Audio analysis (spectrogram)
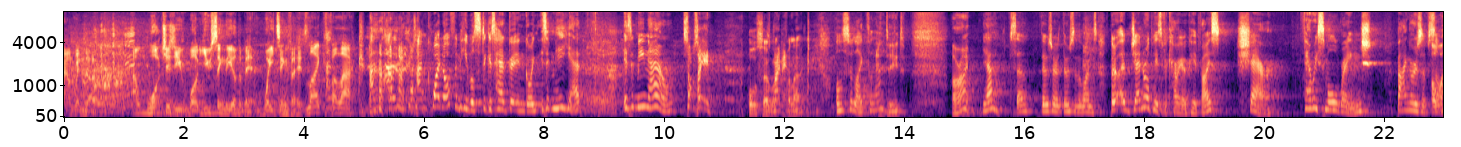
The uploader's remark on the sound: Live from the London Podcast Festival. We didn't actually record it until Saturday night. Took to the stage of Kings Place's Hall One, in front of a crowd of around 350 loyal listeners, as part of this year's London Podcast Festival. Answer a bunch of audience questions. As ever with our live shows, it's pure chaos.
